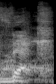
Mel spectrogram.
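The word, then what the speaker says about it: Veeck: former cubs president william vek i believe it's pronounced william beck he added ivy to the outfield walls of wrigley in 1937.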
